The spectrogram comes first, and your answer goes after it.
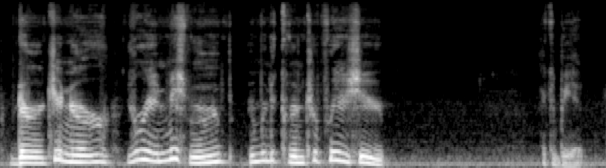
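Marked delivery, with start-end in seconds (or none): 0.1-3.8 very high, loud, slow, drawn-out swamp-creature voice. Speaker trying out the voice he pictures for a figure, swamp-dweller character voice. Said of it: "Either that or like".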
